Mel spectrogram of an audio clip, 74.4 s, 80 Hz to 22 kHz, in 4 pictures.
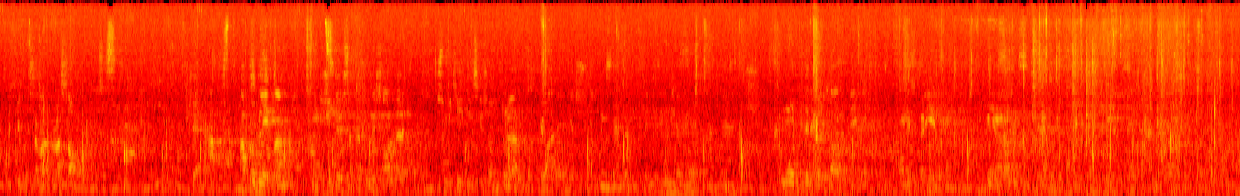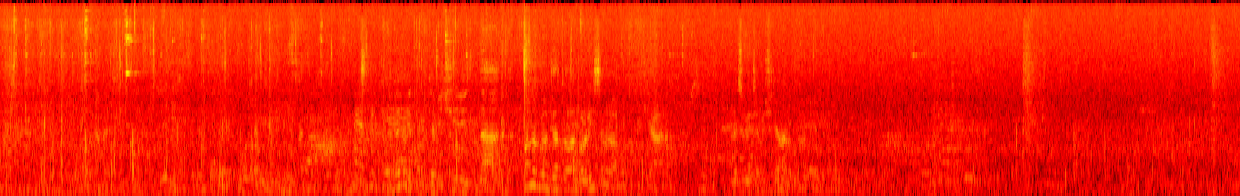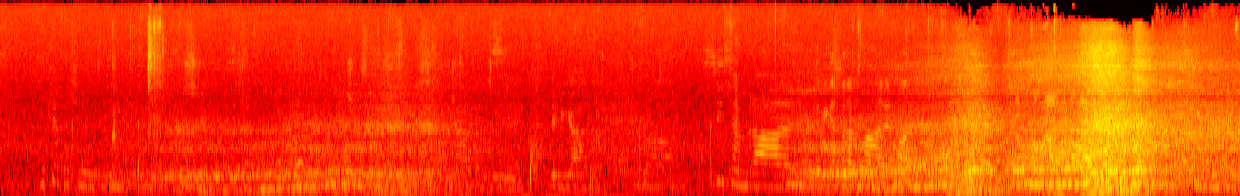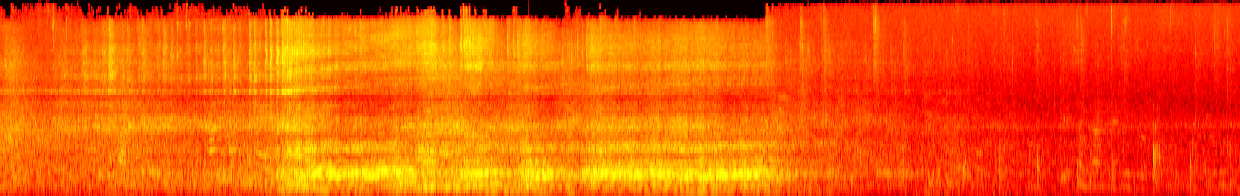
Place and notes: San Michele Church, Pavia, Italy - 02 - October, Sunday 8PM, dusk, 18C, small groups of people passing by
Same day as before, some hours later. Comfortable evening and nice climate to walk around. Few people passing by, some stopping and admiring the monument.
October 2012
